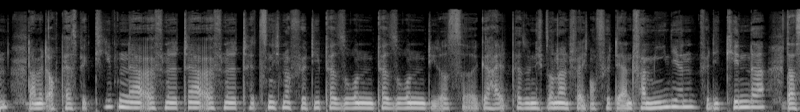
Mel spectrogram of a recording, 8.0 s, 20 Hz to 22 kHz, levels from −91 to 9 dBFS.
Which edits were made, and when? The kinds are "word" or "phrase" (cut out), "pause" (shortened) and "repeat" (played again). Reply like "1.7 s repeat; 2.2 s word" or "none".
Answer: 1.9 s repeat; 3.7 s repeat; 5.5 s word; 5.9 s word

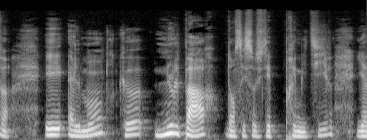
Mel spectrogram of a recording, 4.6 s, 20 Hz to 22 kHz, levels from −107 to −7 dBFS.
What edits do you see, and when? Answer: none

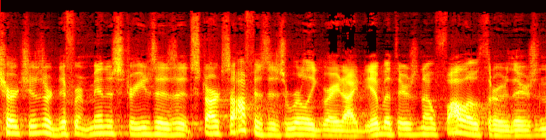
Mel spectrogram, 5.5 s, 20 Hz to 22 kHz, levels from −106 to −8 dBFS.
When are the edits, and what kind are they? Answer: none

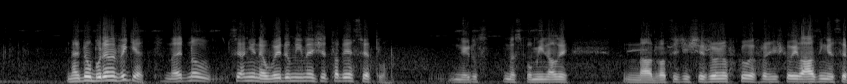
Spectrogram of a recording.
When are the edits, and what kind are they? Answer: 2.2 s pause; 4.3 s pause

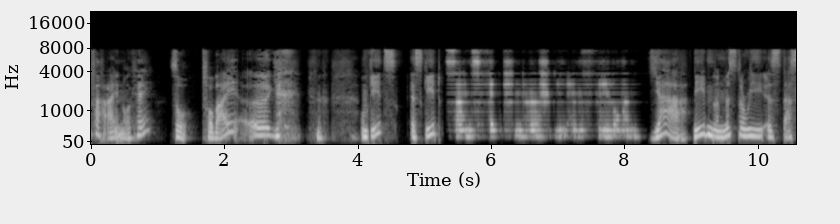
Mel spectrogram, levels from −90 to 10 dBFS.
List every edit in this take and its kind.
1.7 s word; 4.1 s word; 5.3 s word; 9.3 s word

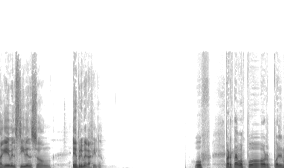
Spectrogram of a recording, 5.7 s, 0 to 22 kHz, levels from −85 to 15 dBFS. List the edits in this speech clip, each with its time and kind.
4.5 s word

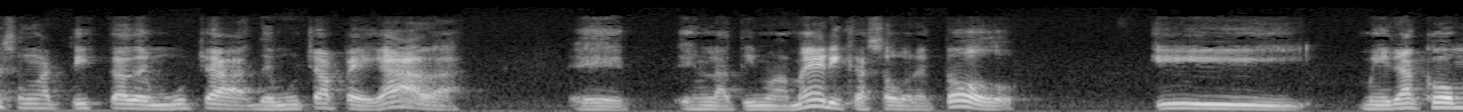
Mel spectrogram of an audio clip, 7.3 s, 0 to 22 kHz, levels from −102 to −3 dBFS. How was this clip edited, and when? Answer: none

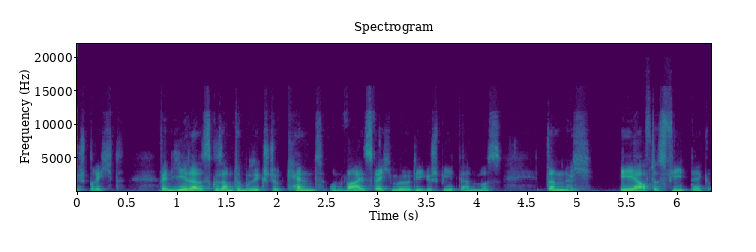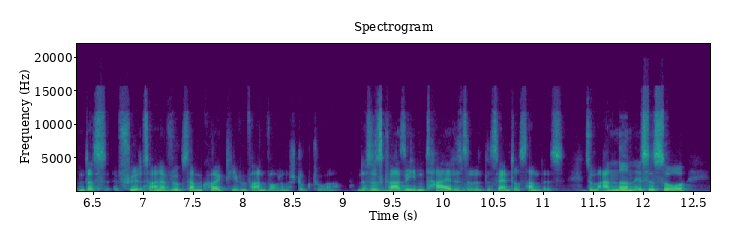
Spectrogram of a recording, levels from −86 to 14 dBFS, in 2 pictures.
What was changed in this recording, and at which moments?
4.9 s word; 7.0 s word; 9.1 s pause; 10.2 s word; 11.3 s pause

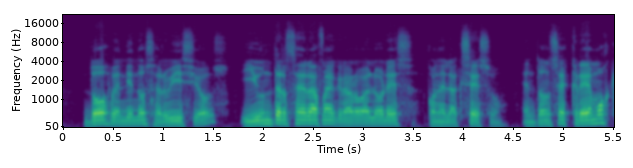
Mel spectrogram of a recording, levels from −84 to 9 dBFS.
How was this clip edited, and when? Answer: 1.7 s pause; 2.6 s word; 4.5 s pause

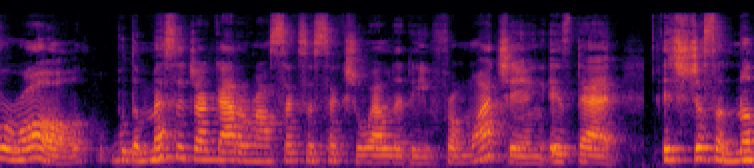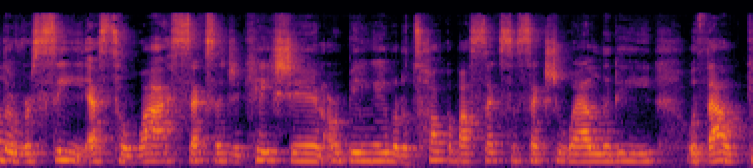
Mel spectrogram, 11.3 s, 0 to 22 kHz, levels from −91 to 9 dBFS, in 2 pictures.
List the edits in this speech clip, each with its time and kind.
none

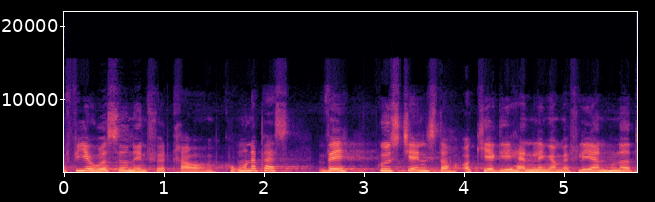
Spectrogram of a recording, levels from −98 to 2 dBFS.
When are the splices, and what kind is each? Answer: 2.5 s pause

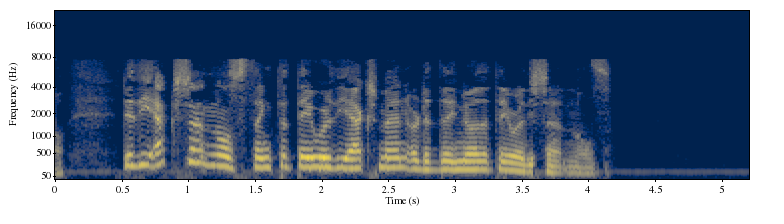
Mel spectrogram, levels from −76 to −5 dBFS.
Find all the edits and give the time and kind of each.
3.6 s word

